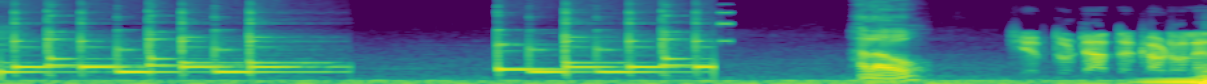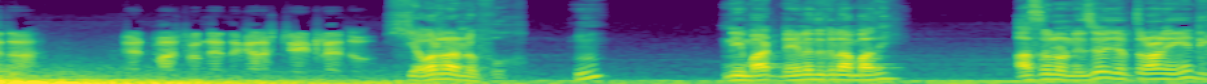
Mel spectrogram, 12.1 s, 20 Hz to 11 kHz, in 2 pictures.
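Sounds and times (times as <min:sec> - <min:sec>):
mobile phone ringtone: 0:00.0 - 0:01.8, 0:02.5 - 0:03.7.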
